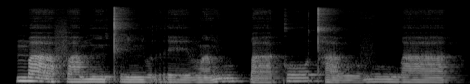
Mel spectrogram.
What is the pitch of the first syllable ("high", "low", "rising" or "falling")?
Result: falling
